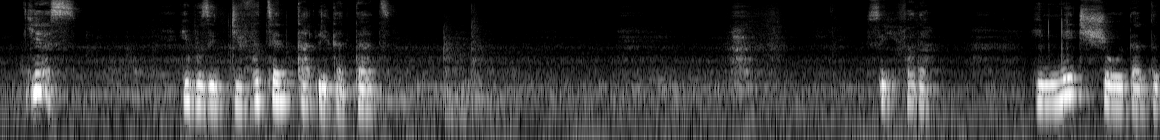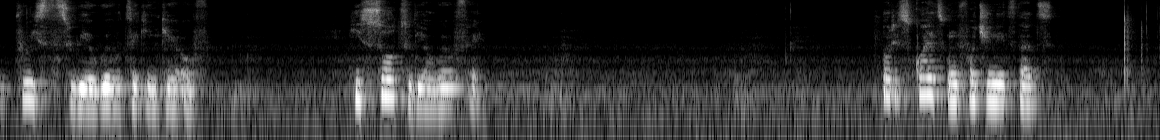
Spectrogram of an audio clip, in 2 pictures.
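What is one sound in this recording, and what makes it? A woman speaks nearby, pleading and upset.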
